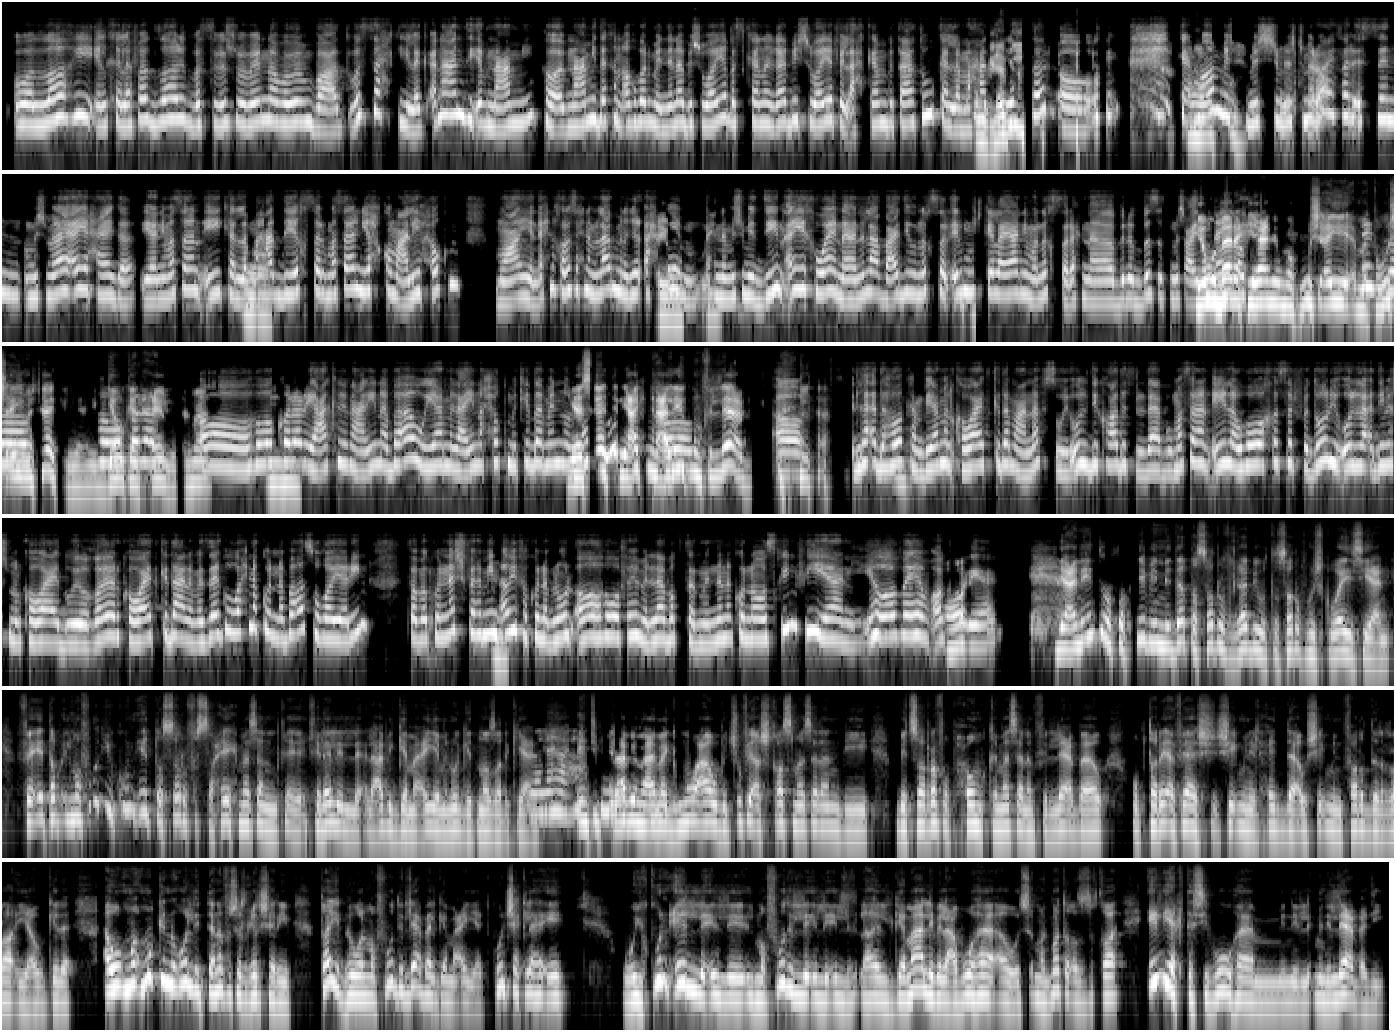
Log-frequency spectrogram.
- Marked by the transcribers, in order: chuckle; laughing while speaking: "آه"; other background noise; tapping; laughing while speaking: "للأسف"; chuckle
- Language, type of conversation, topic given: Arabic, podcast, ازاي اللعب الجماعي أثّر على صداقاتك؟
